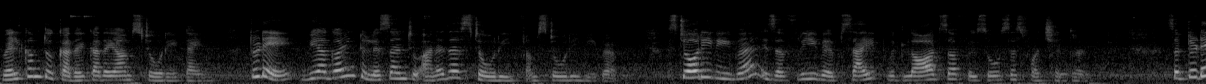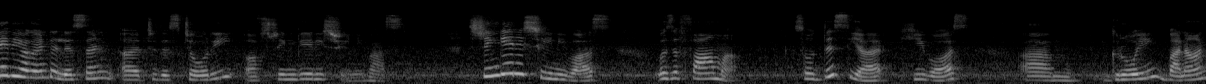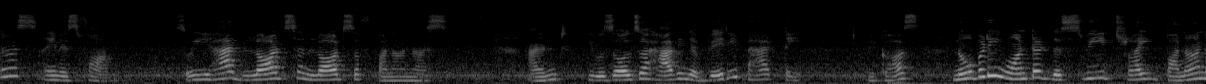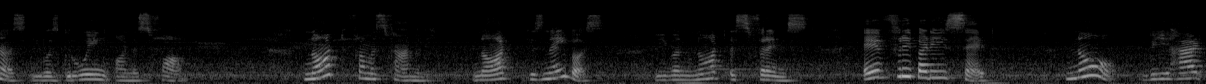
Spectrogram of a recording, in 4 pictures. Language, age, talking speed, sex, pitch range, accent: English, 30-49, 130 wpm, female, 210-320 Hz, Indian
